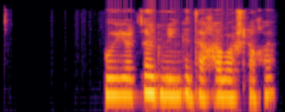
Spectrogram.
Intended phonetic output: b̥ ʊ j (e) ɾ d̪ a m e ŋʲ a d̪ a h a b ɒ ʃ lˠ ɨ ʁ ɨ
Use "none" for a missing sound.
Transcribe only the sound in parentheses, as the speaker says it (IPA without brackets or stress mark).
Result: e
